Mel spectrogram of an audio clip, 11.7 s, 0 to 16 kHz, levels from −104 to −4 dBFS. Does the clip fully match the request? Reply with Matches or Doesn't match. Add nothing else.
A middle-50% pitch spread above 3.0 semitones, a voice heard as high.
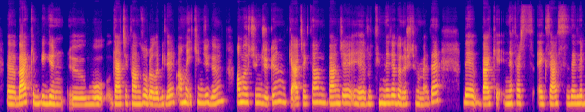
Doesn't match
